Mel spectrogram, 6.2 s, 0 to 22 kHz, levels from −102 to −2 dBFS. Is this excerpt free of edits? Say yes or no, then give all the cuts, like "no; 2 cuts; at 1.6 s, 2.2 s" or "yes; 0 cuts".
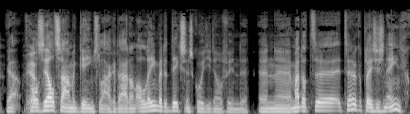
no; 1 cut; at 3.8 s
